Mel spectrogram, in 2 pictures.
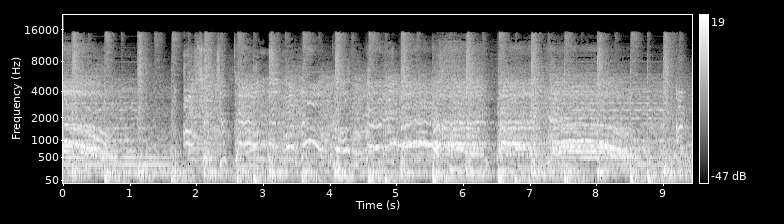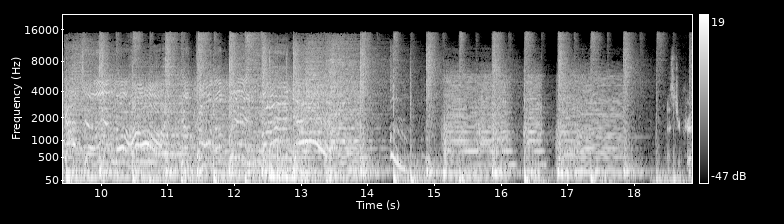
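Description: A loud 1980s rock song plays continuously, with a driving drum beat, dense distorted guitars and a strained, shouting lead vocal sliding between pitches, easing slightly in the final few seconds.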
